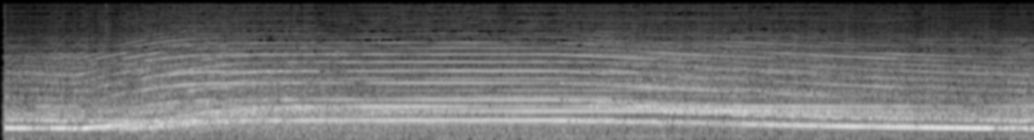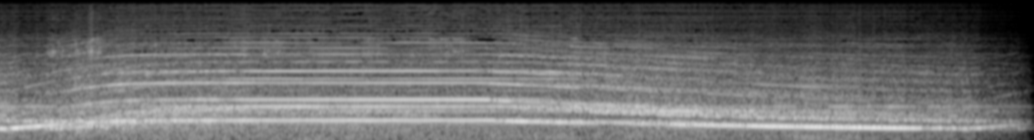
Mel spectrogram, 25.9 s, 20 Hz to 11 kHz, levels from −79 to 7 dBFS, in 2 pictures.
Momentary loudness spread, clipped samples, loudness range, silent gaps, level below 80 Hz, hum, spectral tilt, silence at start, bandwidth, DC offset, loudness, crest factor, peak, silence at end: 4 LU; under 0.1%; 2 LU; none; -38 dBFS; none; -5 dB/octave; 0.05 s; 10.5 kHz; under 0.1%; -9 LUFS; 8 dB; 0 dBFS; 0.1 s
